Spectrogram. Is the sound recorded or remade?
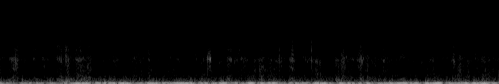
remade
